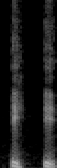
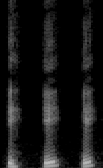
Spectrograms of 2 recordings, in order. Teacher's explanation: o i breve terminou se abrindo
